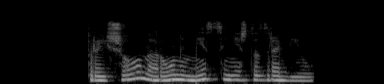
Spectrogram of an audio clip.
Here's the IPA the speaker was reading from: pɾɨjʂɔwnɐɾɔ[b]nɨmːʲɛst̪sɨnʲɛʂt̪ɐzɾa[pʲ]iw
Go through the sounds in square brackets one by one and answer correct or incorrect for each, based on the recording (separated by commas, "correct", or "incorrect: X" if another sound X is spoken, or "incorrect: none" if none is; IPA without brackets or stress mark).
incorrect: w, incorrect: bʲ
